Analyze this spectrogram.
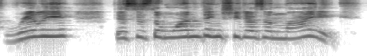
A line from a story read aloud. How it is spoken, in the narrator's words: exclaimed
